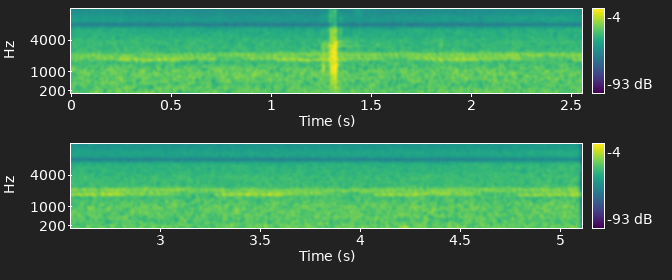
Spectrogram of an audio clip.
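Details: Crickets at night under a cloudy evening sky, giving a faint, steady high trill broken into short pulsed bursts, with one sharp click partway through.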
